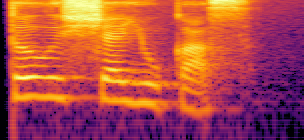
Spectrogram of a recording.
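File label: "тӧлысся юкас", Komi, female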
